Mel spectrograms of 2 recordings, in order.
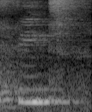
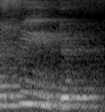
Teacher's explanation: if you say the unvoiced consonant as opposed to the voiced consonant, like feet would be different than feed.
